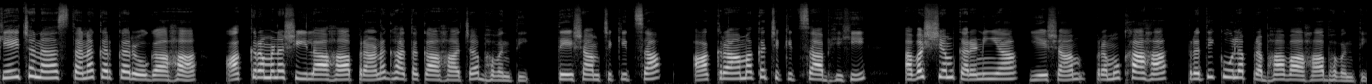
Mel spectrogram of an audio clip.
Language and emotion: Sanskrit, neutral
